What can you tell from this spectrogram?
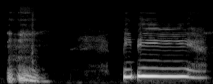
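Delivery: high, loud, drawn-out name call; playful high call to the next person. Real, not acted. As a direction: sing out the name, holding the end.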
